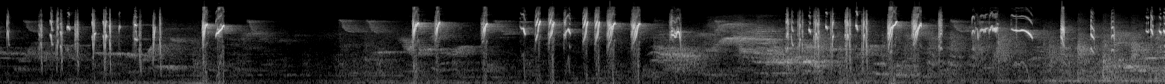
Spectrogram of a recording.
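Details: Trapping lure of a sunbird, described as clear: bursts of very high ticking chips and bright short whistles, a brief pause near two seconds, then busier chattering with buzzy notes toward the end.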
